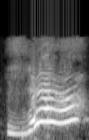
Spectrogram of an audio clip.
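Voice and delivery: loud, very high giddy yell; silly elation. Retold or imitated. Minister cracked up by a revelation, silly elation. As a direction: burst out giddily, pitch shooting up. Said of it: "I got silly".

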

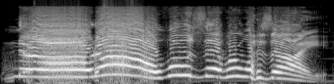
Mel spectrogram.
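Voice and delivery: high, loud drawn-out cry of dismay; loud, anguished gamer yell; dismayed shout. Real, not acted. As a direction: wail it out in shocked protest. Sudden mishap in game.

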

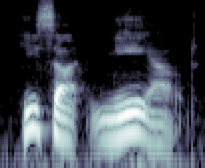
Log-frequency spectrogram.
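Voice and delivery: HE SOUGHT ME OUT, slow and weighted; particular emphasis. A narrator's reading. Chronicler bragging of his subject, He sought me out emphasized slowly. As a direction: lean deliberately on each word of He sought me out. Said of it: "said with particular emphasis".

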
